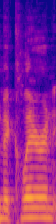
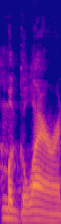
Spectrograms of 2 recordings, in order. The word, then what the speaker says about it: McLaren: The McLaren isn't rented.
